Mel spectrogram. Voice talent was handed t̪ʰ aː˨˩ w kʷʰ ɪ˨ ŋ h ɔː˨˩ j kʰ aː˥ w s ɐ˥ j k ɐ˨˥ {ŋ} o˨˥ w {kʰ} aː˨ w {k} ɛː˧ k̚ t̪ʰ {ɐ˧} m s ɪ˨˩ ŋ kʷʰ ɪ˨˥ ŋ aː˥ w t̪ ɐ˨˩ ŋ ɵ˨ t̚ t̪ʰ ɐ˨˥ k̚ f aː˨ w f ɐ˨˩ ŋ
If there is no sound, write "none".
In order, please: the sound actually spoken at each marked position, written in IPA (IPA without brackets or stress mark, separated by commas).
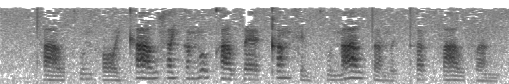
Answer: ŋ, kʰ, p, ɐ˥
